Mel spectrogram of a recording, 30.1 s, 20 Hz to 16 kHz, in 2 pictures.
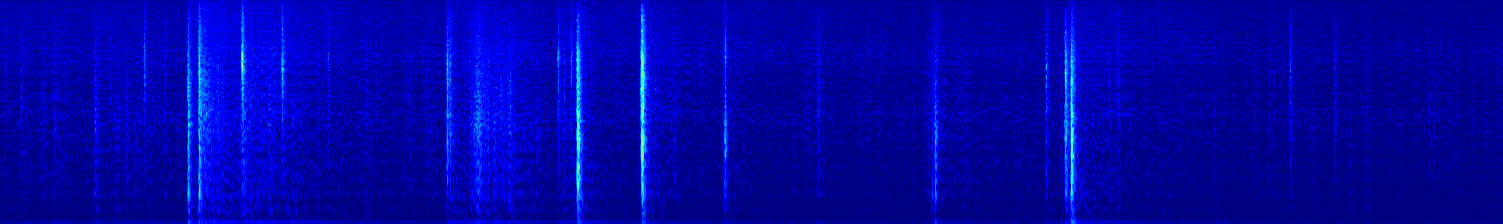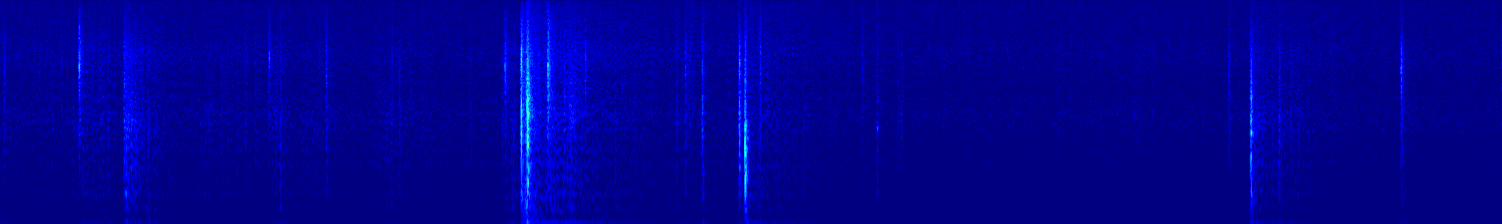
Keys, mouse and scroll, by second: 1.5 right click, 2.4 ctrl+click, 3.3-5.5 ctrl+drag, 5.4 ctrl+right click, 6.4 click, 7.6 click, 8.6 click, 9.3-10.5 ctrl+drag, 11.1 click, 11.7-12.9 drag, 13.4-15.8 drag, 16.5-17.7 drag, 17.6 right click, 18.2 click, 19.0-20.1 ctrl+drag, 20.4 click, 20.9-22.6 drag, 23.0 click, 24.1-27.3 drag, 28.1 click, 29.5 click.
